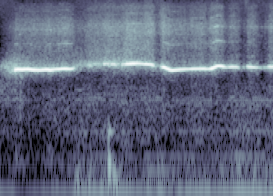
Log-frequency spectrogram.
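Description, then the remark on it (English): A bird at a window whistles a long, steady high note that wavers slightly in pitch, loud and unbroken for nearly three seconds with no voices. “Oh, it's a bird.”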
